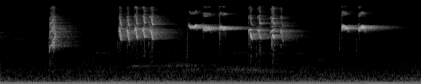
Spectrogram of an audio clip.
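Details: Konin song for training untrained konin: a rising sweep, a fast rattling burst of notes, then buzzy trills broken by clear high whistles.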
